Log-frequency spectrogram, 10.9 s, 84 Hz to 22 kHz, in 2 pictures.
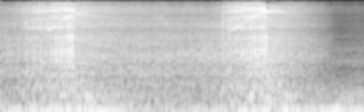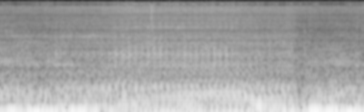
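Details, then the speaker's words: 2007 Toyota Prado 120 1KD-FTV diesel, 211,000 km, original 13-year-old injectors, coolant 35°C just after start: heavy rough knocking clatter at idle from worn, long-overdue injectors, cylinder 3 feedback stuck at minus four. "this is a typical set of injectors at two hundred odd thousand k so don't think because you haven't got a knock like this this is not injectors failed it's just worn injectors"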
